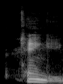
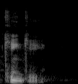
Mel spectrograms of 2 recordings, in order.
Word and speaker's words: Kangi: Kangi, not Kinky. Kangi? Like King? Like yeah.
